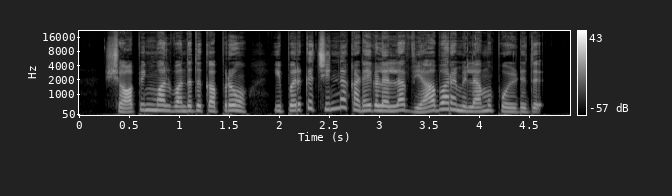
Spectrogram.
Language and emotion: Tamil, sad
